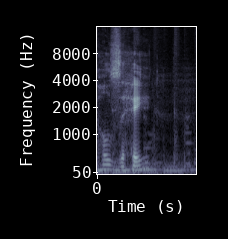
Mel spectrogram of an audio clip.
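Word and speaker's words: José: What the He pronounced a J and Jose. Who does that? It's supposed to sound like an H.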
